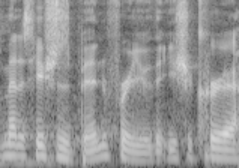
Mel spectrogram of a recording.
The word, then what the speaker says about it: Isha Kriya: I knew, I just wanted to see what she would say, but yeah, Pronounce it. try it. Isha Kriya?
